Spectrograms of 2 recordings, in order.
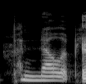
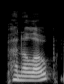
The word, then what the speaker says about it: Penelope: Penelope. – And I totally remember this one, reading it many years ago as a kid and pronouncing it like it looks. Like, hold on, let me guess. Penelope? – Yes.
